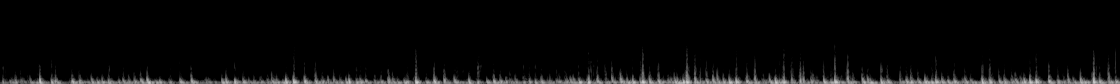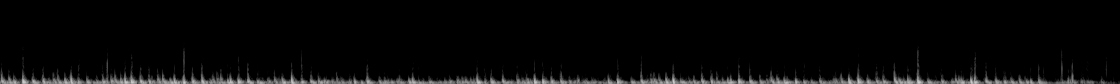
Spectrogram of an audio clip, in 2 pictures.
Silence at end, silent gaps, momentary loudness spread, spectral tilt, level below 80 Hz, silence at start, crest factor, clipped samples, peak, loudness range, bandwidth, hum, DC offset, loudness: 0.15 s; none; 9 LU; -13.5 dB/octave; -34 dBFS; 0 s; 22 dB; under 0.1%; -8 dBFS; 4 LU; 1.6 kHz; none; under 0.1%; -30 LUFS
